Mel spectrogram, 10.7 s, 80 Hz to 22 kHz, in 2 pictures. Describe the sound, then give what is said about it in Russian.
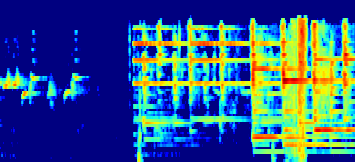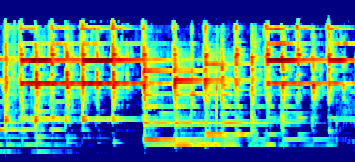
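A few faint chirps of birds singing in the early morning, then an alarm clock starts ringing at 5 o'clock: a loud, bright electronic melody of repeating high-pitched tones that plays without pause to the end. “О, зазвонил будильник.”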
